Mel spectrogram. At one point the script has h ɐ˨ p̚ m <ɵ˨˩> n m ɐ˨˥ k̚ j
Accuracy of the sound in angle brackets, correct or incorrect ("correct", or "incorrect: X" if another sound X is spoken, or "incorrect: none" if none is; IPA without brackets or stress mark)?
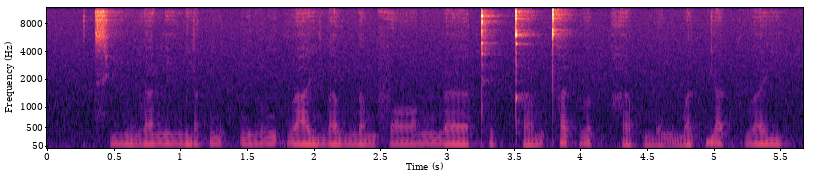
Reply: correct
